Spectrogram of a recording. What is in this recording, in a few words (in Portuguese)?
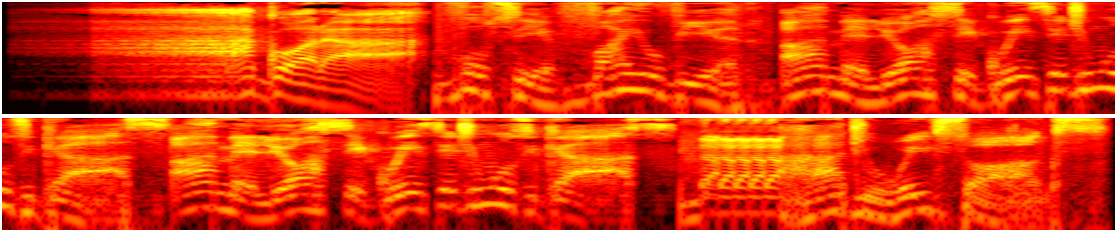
vinhetas para sua radio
